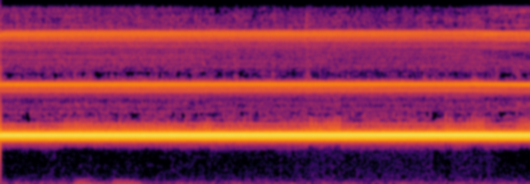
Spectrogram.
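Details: High, ringing, unbroken trill of coconut crickets with rapid regular pulsing, along with a couple of soft low knocks near the start.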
